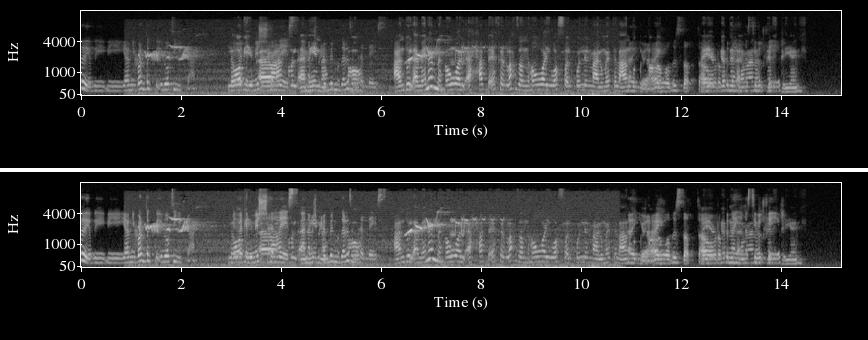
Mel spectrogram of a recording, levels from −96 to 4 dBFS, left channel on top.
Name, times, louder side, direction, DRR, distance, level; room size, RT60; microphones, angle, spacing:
voice 1, 0.0-2.3 3.0-5.9 10.9-14.0, right 5 dB, 80° right, 0.7 m, -31 dB
sound 1, 0.9-10.8, right 6 dB, 35° right, 0.9 m, -34 dB
voice 2, 2.9-5.0 5.3-5.6 6.3-11.6 12.4-14.4, left 3 dB, 35° left, 0.7 m, -30 dB
21.5 x 8.5 x 3.3 m
head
